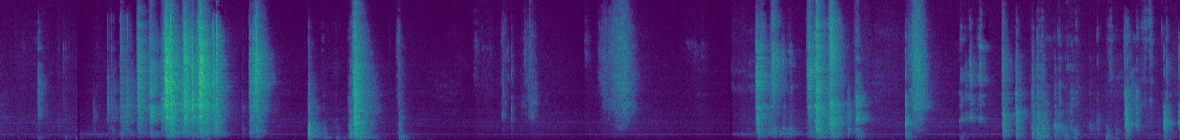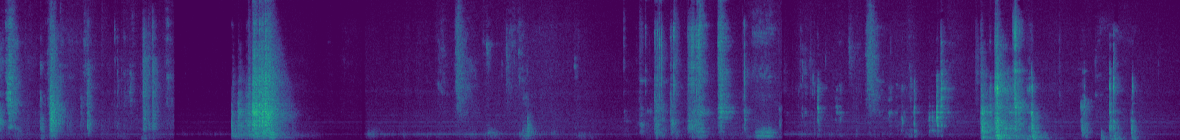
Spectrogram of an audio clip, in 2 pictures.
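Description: Irregular knocks, clicks and rustles of hands fitting a RAM mount to the side of an aluminium boat with stainless-steel bolts and nuts, with a louder knock near the end. A faint steady hum runs underneath.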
